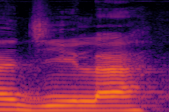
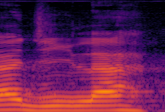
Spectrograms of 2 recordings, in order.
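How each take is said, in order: The two takes are said the same way.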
